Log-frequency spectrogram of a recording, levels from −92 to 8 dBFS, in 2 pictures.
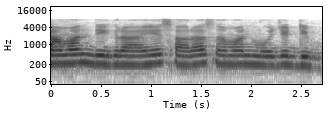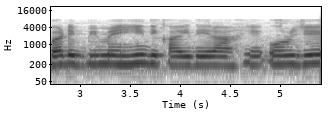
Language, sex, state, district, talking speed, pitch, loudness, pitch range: Hindi, female, Bihar, West Champaran, 190 wpm, 200 Hz, -20 LUFS, 195-210 Hz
